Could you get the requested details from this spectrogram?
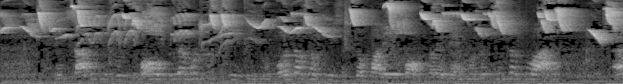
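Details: Fibra singing from a caged canary in a breeder's room: bright, piercing high phrases with quick slurred notes and rolling trills, pulsing steadily, some soft low background sounds.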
